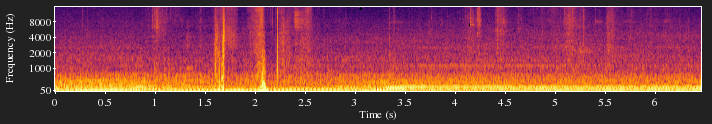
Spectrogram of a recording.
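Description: Nissan GU Patrol engine running at low revs while the four-wheel drive crawls along a rough bush track, heard from inside the cabin. Two sharp knocks come about one and a half and two seconds in, and from about three seconds a steady engine drone settles in.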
